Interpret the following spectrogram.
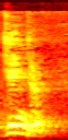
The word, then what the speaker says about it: ginger: তাহলে দুটো syllable, GIN, জিন, অনেকে গিঞ্জার বলে, না আমি বলবো জিঞ্জার, GINGER, জিঞ্জার। দেখো জি এর উচ্চারণ কিন্তু জ, আর ওখানে জি এর উচ্চারণ জে এর মতন, জিন। আবার জি এর উচ্চারণ গ হয়।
